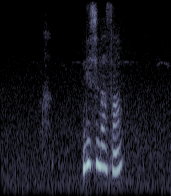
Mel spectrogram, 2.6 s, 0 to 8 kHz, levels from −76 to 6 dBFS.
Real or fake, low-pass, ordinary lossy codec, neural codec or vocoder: real; none; none; none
